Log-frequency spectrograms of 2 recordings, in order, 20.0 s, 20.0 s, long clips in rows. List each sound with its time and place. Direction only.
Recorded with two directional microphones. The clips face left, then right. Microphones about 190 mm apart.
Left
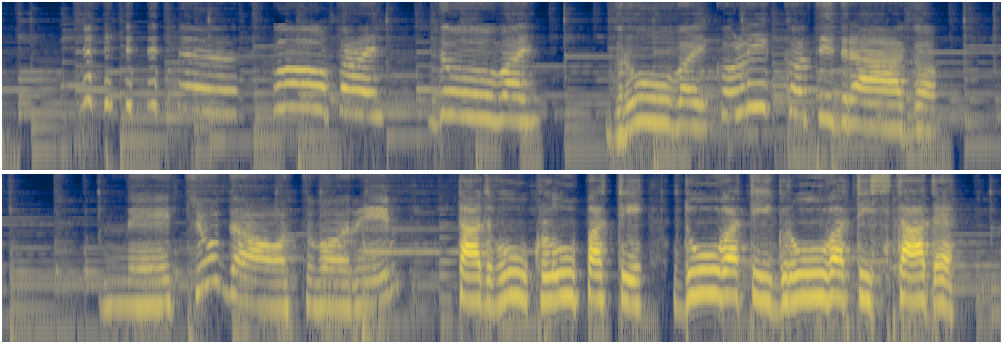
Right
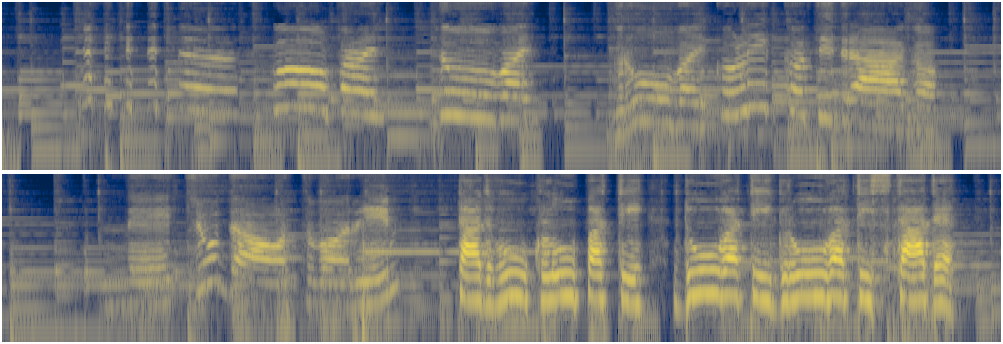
0.8 s music: 15° left (ahead or behind)
2.7 s speech: 15° left (ahead or behind)
4.4 s music: 15° left (ahead or behind)
11.2 s music: 10° left (ahead or behind)
13.6 s speech: centre (ahead or behind)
